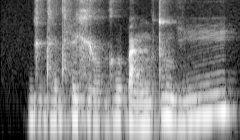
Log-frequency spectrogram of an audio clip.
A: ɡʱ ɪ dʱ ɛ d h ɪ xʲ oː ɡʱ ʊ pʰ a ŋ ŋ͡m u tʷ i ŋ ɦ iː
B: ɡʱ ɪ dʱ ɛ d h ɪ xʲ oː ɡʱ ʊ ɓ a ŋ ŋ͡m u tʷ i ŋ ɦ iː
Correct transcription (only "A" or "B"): B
